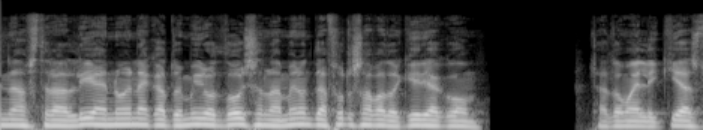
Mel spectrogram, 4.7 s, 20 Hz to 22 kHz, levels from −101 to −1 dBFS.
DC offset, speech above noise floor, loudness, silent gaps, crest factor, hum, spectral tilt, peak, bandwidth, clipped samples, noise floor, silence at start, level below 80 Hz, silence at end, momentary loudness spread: under 0.1%; over 66 dB; -25 LUFS; 3.26-3.83 s; 14 dB; none; -7.5 dB/octave; -10 dBFS; 14 kHz; under 0.1%; under -90 dBFS; 0 s; -52 dBFS; 0 s; 5 LU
